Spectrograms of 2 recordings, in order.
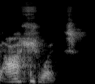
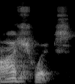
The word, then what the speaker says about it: Auschwitz: and there were wooden bunks that looked like auschwitz uh austrians like the overalls no auschwitz i said it right it's auschwitz isn't it isn't it how do you say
